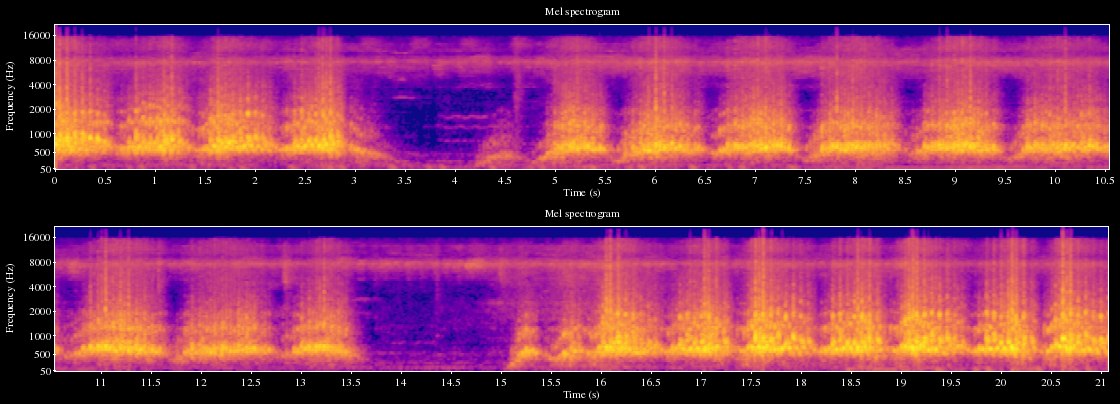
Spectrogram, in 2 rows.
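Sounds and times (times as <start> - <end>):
ribbon kite hummer buzzing: 0.0 - 21.0.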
